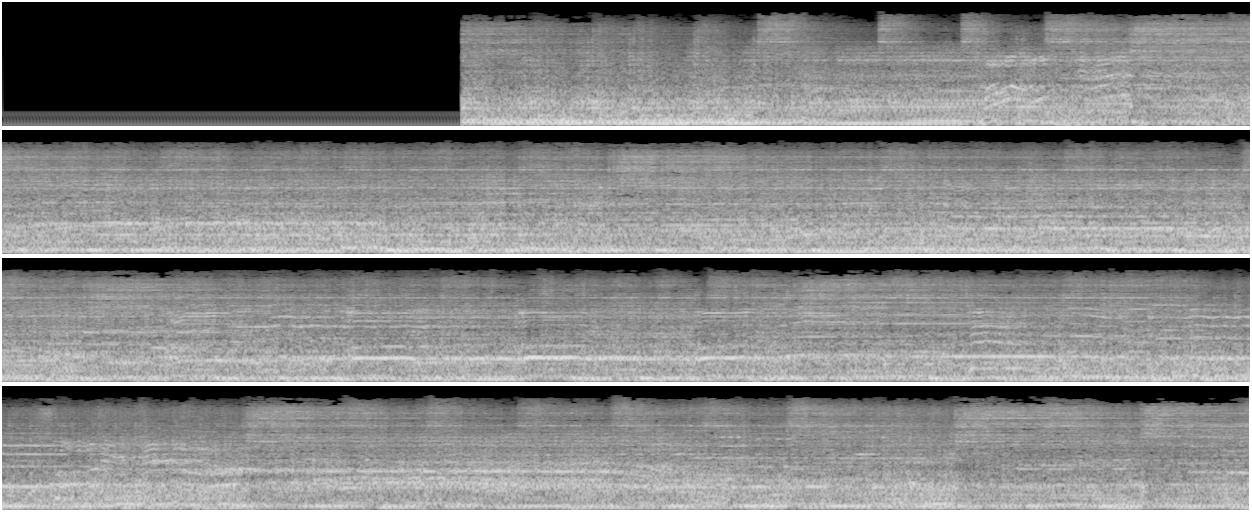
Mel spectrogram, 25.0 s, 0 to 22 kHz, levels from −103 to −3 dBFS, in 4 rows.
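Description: From the start until 2.30 s the clip is in an audio dropout to a faint residue: the wanted signal is absent and only mains hum remains, roughly 35 dB below normal level, likely from an open input left live. The waveform sits nearly flat, the spectrogram showing only low hum lines until full content returns abruptly.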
